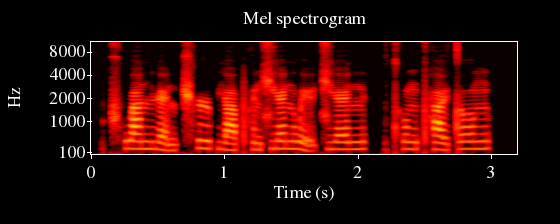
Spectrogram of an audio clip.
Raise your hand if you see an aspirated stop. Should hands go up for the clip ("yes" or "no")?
yes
